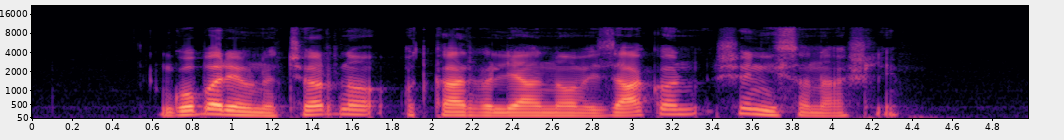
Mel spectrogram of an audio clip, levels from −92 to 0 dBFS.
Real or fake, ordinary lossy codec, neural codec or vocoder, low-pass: real; none; none; 9.9 kHz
